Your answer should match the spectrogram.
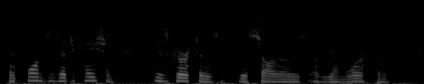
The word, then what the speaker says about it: Goethe: Now, in terms of literary artists, um- Goethe, that’s how you pronounce that.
